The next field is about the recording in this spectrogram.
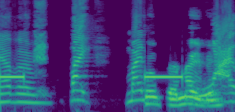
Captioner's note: beep; beep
